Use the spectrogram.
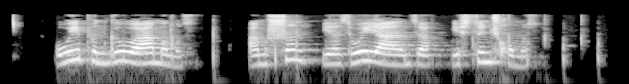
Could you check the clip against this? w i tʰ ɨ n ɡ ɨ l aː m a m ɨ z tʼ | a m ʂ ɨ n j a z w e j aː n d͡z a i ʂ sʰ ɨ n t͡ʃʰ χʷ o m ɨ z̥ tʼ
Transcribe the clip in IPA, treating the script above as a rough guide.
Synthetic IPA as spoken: w i pʰ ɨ n ɡ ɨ l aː m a m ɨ z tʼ | a m ʂ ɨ n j a z w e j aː n d͡z a i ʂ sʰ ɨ n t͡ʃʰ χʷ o m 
